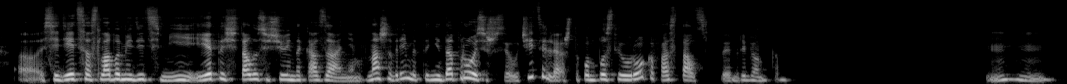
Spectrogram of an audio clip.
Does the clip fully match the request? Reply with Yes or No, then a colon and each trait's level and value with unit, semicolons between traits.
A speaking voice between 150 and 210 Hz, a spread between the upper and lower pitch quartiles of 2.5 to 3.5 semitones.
No: high, 220 Hz; average, 2.9 semitones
